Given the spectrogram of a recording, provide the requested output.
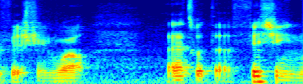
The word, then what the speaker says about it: phishing: Well, that's with the phishing with a PH, even though it's pronounced like fishing for fish.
